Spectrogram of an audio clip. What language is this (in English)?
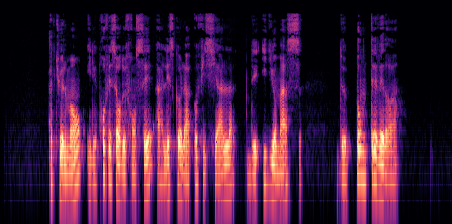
French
